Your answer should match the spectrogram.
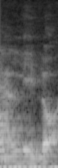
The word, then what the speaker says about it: Ña Lilo: Ña Lilo. Acento en la O ahí.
